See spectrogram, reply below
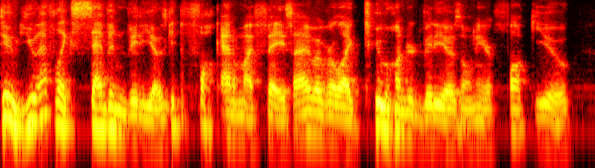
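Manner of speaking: exasperated, fed-up, irritated ranting. Recounting what they told a small creator demanding credit, retelling an irritated rant. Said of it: "It really got on my nerves".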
